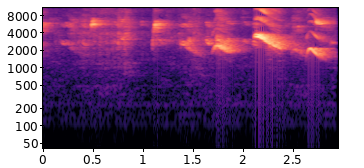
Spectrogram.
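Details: Short stretch of saffron finch song: a few soft high notes building into louder, slurred falling whistles toward the end.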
